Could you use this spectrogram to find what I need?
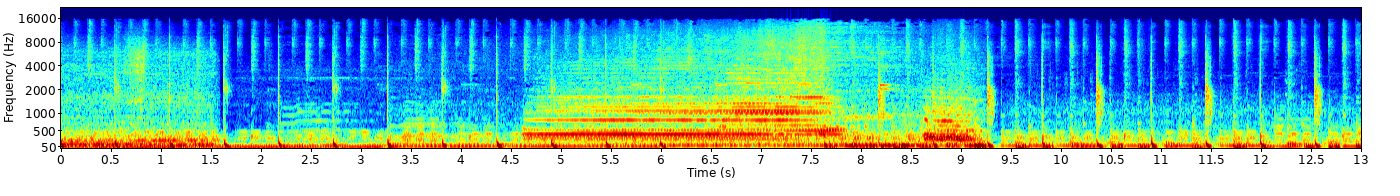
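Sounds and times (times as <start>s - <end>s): locomotive air horn: 4.6s - 9.4s.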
